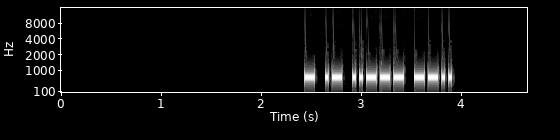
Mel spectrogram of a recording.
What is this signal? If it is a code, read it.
Morse code, heard as a keyed tone, about 34 wpm, 700 Hz. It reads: TA2Z
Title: DXCC-100 Call Signs - 4 Characters - Repeated 3x - 35wpm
